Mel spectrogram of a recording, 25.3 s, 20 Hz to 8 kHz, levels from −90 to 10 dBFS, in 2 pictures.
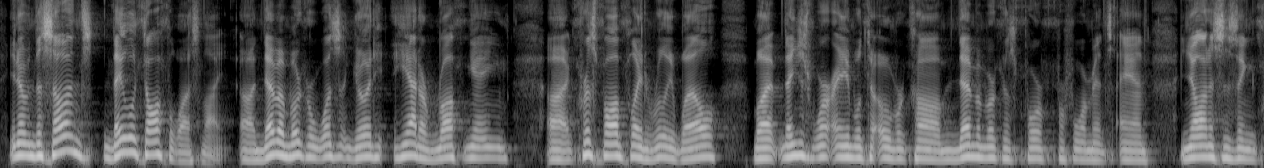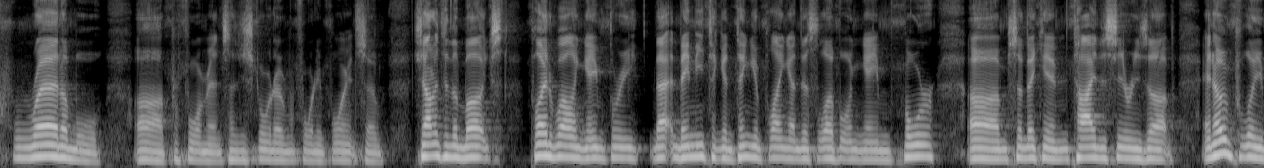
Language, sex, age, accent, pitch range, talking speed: English, male, 50-69, American, 130-155 Hz, 190 wpm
